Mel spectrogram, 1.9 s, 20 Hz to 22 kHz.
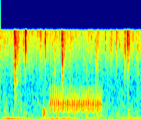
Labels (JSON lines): {"label": "biophony, croak", "recorder": "SoundTrap 500"}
